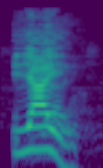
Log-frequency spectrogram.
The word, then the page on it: yai: Ansus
